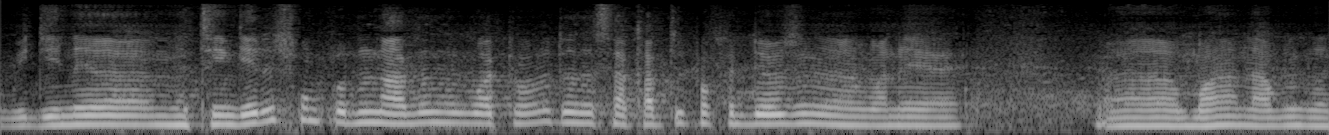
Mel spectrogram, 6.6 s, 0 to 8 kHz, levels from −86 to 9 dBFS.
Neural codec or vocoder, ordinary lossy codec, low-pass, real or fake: codec, 16 kHz, 1.1 kbps, Voila-Tokenizer; none; none; fake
